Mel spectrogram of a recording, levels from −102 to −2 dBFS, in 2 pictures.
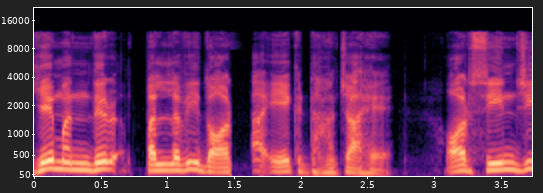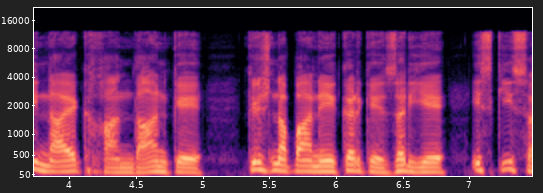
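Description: Long network dropout at 1.47 to 1.65 s: a brief fading buzz, then silence, likely from lost packets, so about 160 ms of speech never plays.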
